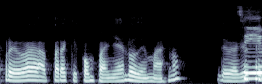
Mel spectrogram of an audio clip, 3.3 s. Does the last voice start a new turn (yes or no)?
yes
